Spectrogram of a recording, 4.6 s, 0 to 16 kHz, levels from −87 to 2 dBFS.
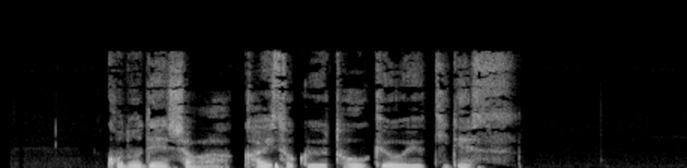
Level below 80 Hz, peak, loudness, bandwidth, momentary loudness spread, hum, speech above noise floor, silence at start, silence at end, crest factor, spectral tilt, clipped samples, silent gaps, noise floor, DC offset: -48 dBFS; -6 dBFS; -25 LUFS; 11.5 kHz; 9 LU; none; 49 dB; 0.75 s; 1.15 s; 20 dB; -5 dB/octave; under 0.1%; none; -73 dBFS; under 0.1%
